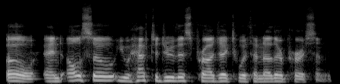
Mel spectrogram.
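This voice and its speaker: A man voicing an emphatic high school history teacher in a dramatic story reading. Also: a little fast, fairly bright tone, natural voice.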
